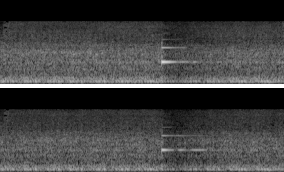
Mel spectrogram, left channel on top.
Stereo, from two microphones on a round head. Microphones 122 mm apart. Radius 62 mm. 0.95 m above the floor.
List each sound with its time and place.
1.6 s a piano: 45° left (ahead or behind), 2 m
